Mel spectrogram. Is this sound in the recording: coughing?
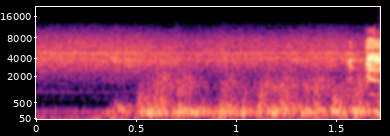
no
